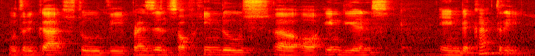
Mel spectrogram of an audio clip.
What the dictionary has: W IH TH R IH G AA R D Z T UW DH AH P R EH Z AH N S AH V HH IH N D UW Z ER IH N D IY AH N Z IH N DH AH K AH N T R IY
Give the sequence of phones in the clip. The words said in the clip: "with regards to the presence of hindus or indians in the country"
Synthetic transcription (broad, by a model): W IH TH R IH G AA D S T UW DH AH P R EH Z AH N S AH F HH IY N D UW S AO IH N D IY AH N S IH N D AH K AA N T R IY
